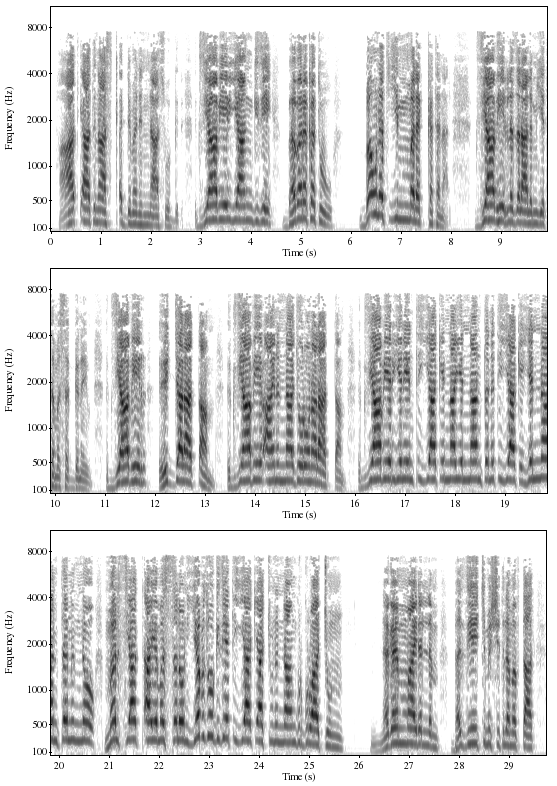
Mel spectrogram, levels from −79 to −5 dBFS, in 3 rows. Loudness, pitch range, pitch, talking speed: -20 LUFS, 180-255 Hz, 225 Hz, 75 wpm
